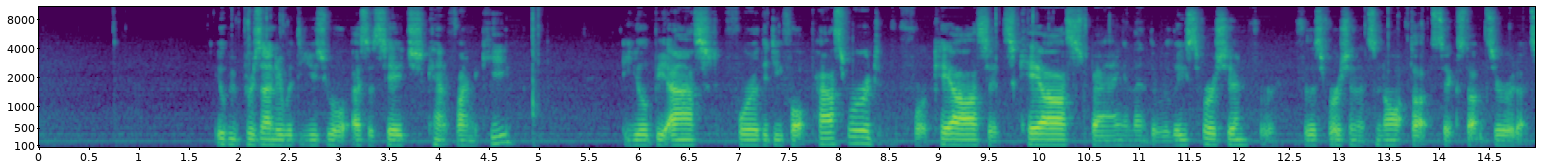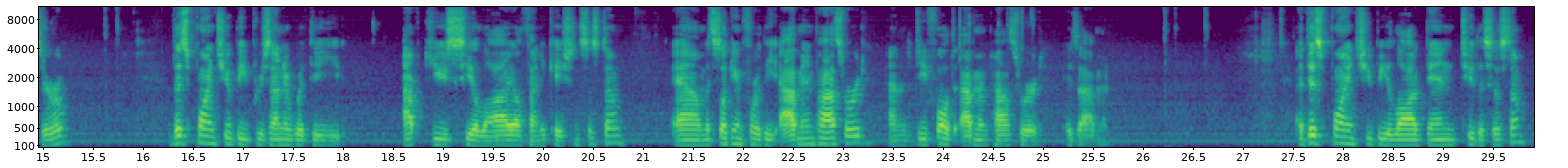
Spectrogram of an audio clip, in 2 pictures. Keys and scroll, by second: 2.0 typing, 9.0-10.2 typing, 12.9-14.9 typing, 23.8-24.7 typing.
